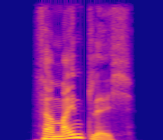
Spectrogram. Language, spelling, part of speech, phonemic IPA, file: German, vermeintlich, adjective, /fɛɐ̯ˈmaɪ̯ntlɪç/, De-vermeintlich.oga
- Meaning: 1. supposed, alleged 2. imaginary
